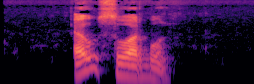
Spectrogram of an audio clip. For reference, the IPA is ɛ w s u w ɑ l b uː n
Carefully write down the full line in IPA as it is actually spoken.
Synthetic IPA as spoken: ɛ w s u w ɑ ɾ b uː n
